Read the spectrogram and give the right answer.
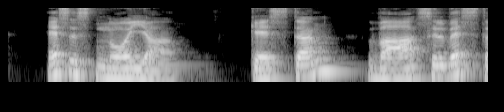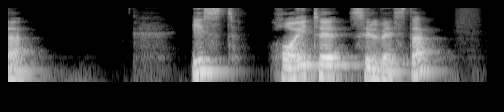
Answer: Nein, heute ist nicht Silvester.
